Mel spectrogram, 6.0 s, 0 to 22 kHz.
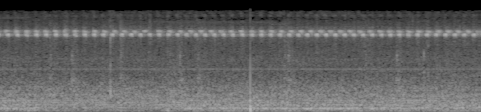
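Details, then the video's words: Night crickets captured with a Samsung Galaxy S4, giving a continuous high-pitched pulsing trill with regular rhythmic beats and a single faint click midway; the surroundings are otherwise calm. "CRICKET SOUNDS | RELAXING SOUNDS OF NATURE AT NIGHT"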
